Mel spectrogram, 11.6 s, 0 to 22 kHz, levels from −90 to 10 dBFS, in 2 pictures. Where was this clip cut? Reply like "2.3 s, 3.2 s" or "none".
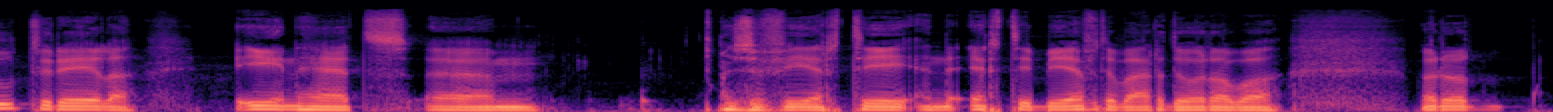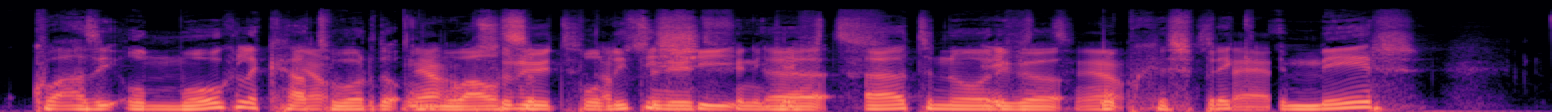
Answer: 4.1 s, 10.6 s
